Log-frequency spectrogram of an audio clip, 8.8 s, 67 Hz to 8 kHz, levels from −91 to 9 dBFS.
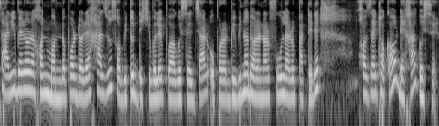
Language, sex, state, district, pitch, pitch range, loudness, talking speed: Assamese, female, Assam, Kamrup Metropolitan, 210 Hz, 195-235 Hz, -15 LUFS, 135 wpm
